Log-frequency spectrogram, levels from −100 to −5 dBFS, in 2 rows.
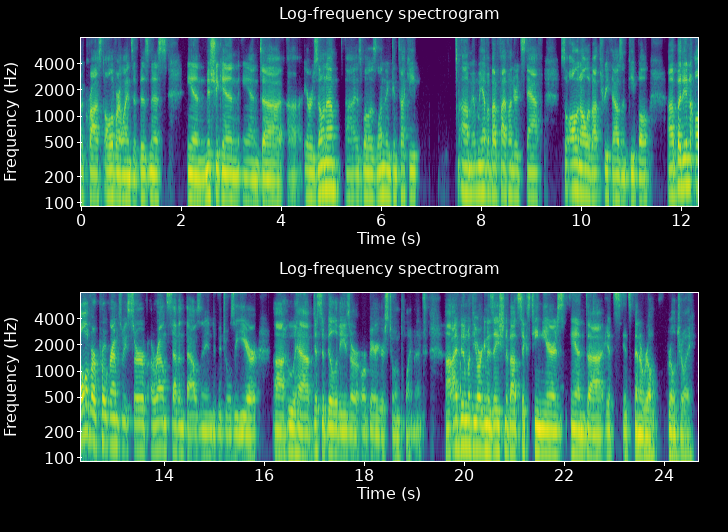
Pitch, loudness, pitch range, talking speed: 110 Hz, -18 LUFS, 100-120 Hz, 180 wpm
